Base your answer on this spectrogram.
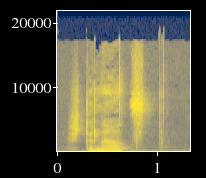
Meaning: fourteen (14)
- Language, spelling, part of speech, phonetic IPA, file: Czech, čtrnáct, numeral, [ˈt͡ʃtr̩naːt͡st], Cs-čtrnáct.ogg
